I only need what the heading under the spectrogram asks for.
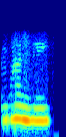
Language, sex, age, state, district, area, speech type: Punjabi, female, 18-30, Punjab, Tarn Taran, rural, conversation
